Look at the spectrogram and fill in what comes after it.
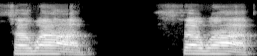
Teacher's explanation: in the letter tha, they are barely touching, which allows air to pass through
